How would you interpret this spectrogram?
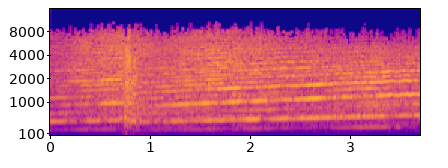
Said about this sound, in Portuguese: E daqui a pouco a gente olha pro lado, nosso amigo do carro importado resolve mostrar o motor do carro dele e passou com tudo assim.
